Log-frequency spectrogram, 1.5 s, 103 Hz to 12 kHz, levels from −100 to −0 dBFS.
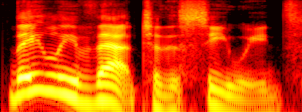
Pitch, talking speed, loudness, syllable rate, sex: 155 Hz, 240 wpm, -19 LUFS, 5.7 syllables/s, male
